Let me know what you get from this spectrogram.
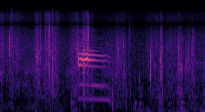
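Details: Cream-coloured stray cat outdoors, enjoying having its face rubbed; a single short meow with stacked harmonics, followed by soft rustling and handling noises.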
